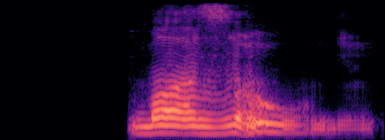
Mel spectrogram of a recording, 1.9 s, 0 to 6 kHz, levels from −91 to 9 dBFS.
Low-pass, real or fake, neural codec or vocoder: 5.4 kHz; fake; codec, 24 kHz, 0.9 kbps, WavTokenizer, small release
